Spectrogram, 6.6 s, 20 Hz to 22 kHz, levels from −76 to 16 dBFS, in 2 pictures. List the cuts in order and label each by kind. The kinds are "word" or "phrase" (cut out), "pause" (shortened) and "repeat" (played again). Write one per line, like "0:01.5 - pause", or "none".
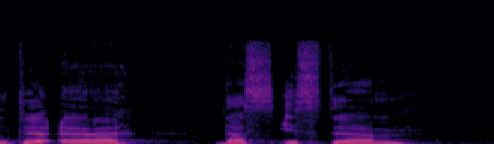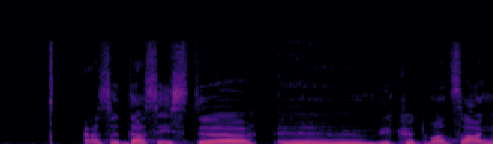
0:05.0 - word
